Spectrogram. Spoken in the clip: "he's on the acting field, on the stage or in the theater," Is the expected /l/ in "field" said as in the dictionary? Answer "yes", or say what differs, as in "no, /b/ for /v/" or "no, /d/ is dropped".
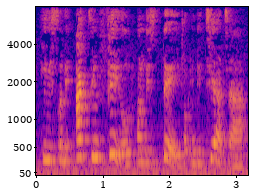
yes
